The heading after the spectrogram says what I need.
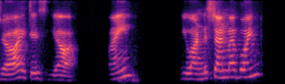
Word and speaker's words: ja: So it is ya. It is not ja. It is ya.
